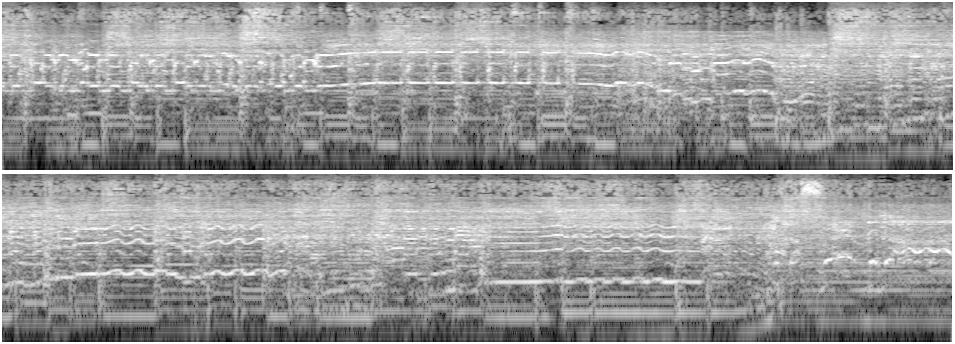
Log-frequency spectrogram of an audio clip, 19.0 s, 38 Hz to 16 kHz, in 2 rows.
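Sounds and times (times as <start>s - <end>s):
electric guitar bent notes: 0.0s - 19.0s
hard rock band playing: 0.0s - 19.0s.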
